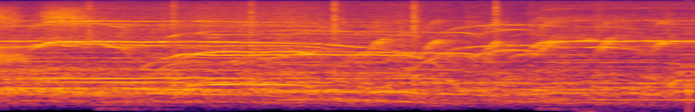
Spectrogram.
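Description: A large crowd in London at a Progression Session drum and bass event cheers and shouts continuously, with many overlapping high whoops and yells forming a dense, loud roar that holds steady for a few seconds.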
